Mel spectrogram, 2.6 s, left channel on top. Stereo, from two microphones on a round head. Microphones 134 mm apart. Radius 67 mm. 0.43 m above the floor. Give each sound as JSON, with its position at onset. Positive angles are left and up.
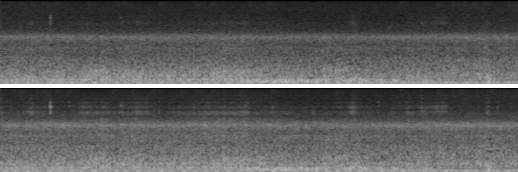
{"t": 0.0, "sound": "a vehicle", "side_deg": -85}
